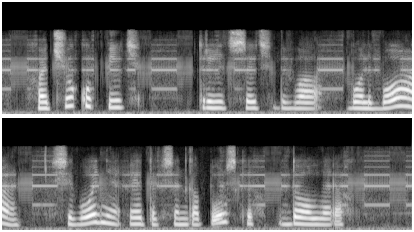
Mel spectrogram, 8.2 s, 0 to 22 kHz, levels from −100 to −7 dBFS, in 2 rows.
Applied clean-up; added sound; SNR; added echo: neural diffusion model UNIVERSE++.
